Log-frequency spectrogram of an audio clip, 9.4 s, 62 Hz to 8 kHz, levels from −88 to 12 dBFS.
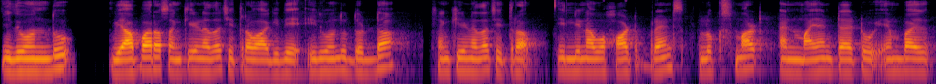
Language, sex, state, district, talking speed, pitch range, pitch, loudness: Kannada, male, Karnataka, Bangalore, 130 wpm, 130-140 Hz, 135 Hz, -20 LUFS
